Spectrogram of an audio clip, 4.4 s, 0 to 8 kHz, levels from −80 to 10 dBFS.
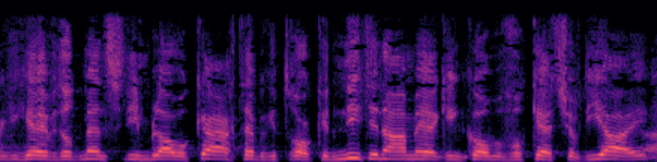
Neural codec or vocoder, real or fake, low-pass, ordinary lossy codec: none; real; 7.2 kHz; none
